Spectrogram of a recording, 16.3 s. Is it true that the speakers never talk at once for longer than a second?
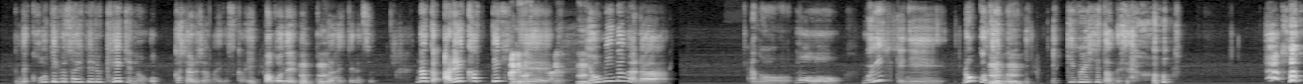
Yes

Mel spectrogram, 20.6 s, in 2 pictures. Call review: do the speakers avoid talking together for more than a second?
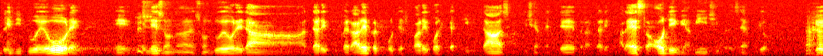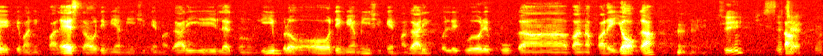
Yes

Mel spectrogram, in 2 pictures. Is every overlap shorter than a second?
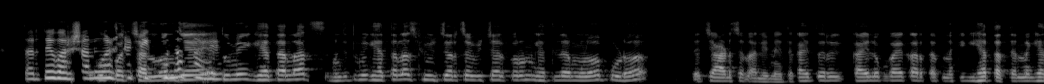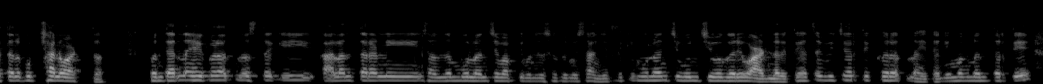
No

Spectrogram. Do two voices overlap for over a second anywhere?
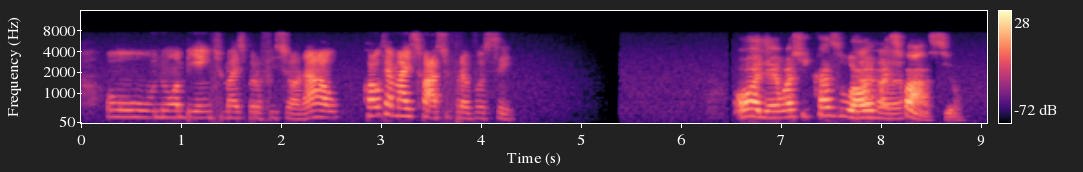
No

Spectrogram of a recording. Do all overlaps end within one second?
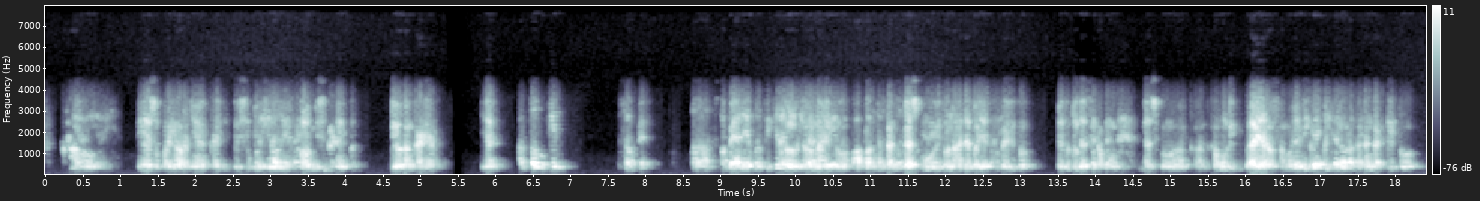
No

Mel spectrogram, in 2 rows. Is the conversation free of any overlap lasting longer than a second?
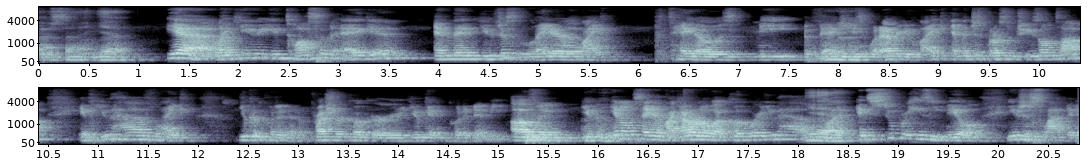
Yes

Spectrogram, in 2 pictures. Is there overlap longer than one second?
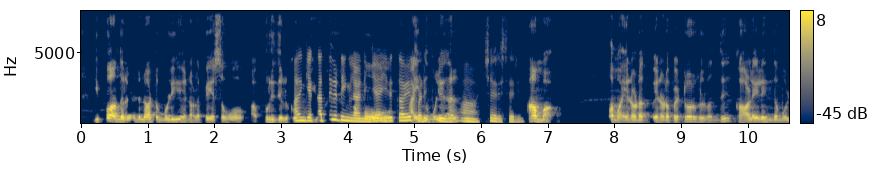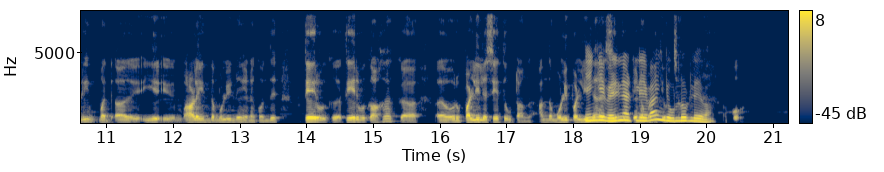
Yes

